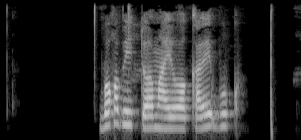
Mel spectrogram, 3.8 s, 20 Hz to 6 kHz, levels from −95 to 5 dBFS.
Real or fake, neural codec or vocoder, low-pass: real; none; 5.4 kHz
